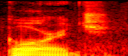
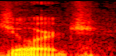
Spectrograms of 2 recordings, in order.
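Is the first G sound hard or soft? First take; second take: hard; soft. First: The first G is a hard sound. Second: The first G is a soft sound. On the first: This is the older way of saying it. "They used to call people Gorge" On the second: This is the later way of saying it. "and then it became George"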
